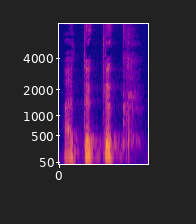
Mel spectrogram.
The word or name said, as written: atektek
